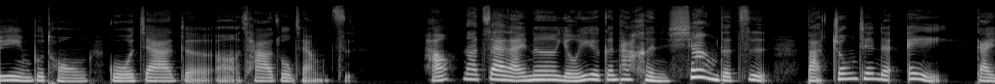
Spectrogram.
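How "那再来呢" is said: usual speaking voice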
